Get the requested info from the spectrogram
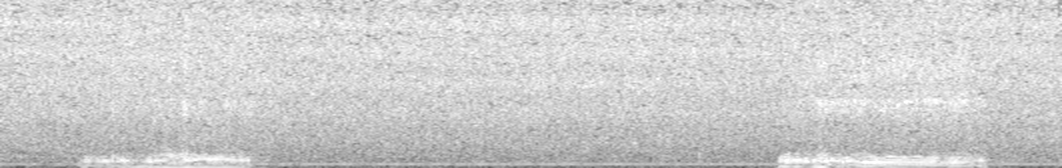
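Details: Pug asleep, giving two harsh, low, buzzing snores about four seconds apart over a steady electrical hum.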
